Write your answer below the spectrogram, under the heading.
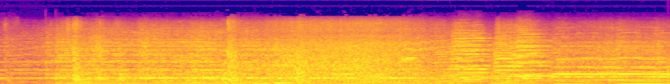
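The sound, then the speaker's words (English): Engine roar of a sporty maroon and cream convertible speeding off down the road, a loud, sustained drone that swells after a quieter start and holds steady throughout. “Roby speeds off down the road in his sporty maroon and cream convertible.”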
